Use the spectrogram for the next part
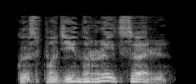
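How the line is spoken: Indignant, stunned gasp. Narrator (Russian): Возмущенно и ошеломленно ахнул Феликс

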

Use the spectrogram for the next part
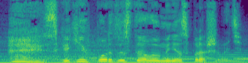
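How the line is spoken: Sigh. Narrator (Russian): вздохнул он

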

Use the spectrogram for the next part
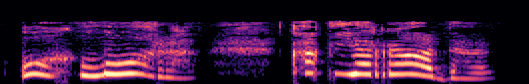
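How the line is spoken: Joyful exclamation. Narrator (Russian): радостно воскликнула Элси

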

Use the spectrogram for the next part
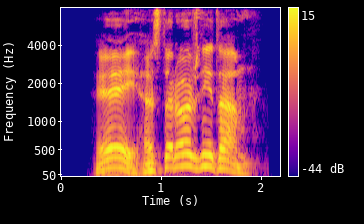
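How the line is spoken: Shouting after someone. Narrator (Russian): крикнул он вслед

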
